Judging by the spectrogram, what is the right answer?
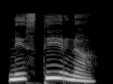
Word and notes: ನಿಸ್ತ್ರಾಣಿ: nistrāṇi

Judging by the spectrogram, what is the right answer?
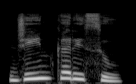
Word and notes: ಜೇಂಕರಿಸು: Kannada

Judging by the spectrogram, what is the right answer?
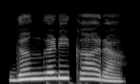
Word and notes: ಗಂಗಡಿಕಾರ: gaŋgaḍikāra

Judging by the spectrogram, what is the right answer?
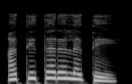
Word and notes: ಅತಿತರಲತೆ: ati taralate

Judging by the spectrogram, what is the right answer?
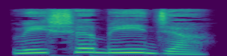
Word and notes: ವಿಷಬೀಜ: viṣa bīja

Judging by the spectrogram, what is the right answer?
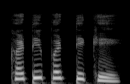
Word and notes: ಕಟಿಪಟ್ಟಿಕೆ: kaṭipaṭṭike

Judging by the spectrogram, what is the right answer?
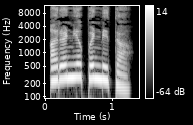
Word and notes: ಅರಣ್ಯಪಂಡಿತ: Kannada

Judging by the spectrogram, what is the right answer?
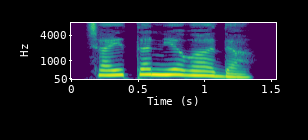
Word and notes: ಚೈತನ್ಯವಾದ: caitanyavāda

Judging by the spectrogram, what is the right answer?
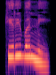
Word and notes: ಕರ್ಬೊನ್ನು: karbonnu

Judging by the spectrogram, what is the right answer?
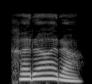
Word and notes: ಖರಾರ: Kannada

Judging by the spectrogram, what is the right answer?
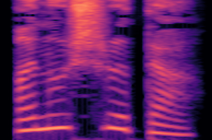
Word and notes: ಅನುಶ್ರುತ: anuśruta

